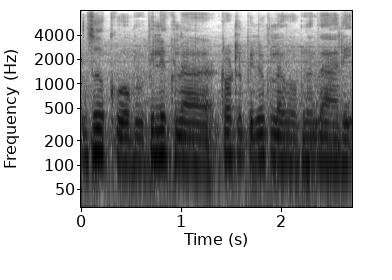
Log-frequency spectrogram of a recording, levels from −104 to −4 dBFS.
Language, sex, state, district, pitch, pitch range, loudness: Tulu, male, Karnataka, Dakshina Kannada, 115 Hz, 110-125 Hz, -15 LUFS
